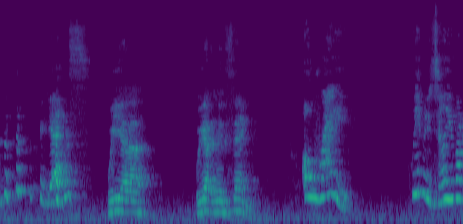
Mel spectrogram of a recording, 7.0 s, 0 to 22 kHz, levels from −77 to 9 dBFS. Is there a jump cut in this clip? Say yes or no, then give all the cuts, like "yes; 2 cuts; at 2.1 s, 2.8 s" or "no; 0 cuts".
no; 0 cuts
